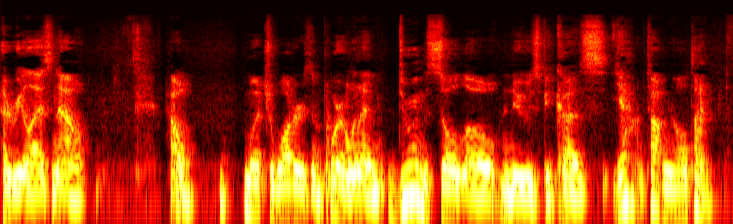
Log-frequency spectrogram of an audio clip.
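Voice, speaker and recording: A man hosting a solo chat show, rambling and casual, repeating words as he goes and swinging his pitch up and down. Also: moderate pace, dark tone. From Canada. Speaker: podcast host.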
